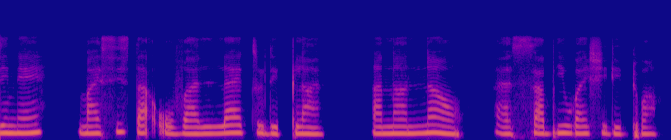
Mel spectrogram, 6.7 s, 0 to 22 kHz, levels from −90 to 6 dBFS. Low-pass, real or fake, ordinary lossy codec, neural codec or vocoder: none; fake; none; codec, 16 kHz, 2 kbps, FunCodec, trained on Chinese and English, 25 frames a second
